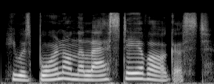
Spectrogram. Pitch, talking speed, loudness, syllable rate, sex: 225 Hz, 250 wpm, -14 LUFS, 4.9 syllables/s, female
